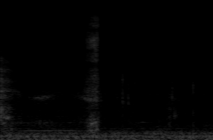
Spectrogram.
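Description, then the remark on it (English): A single quick slurp of hot coffee, a short airy burst standing out against a steady low hum in the background, with no talking. “So, um, quick slurp of coffee.”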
